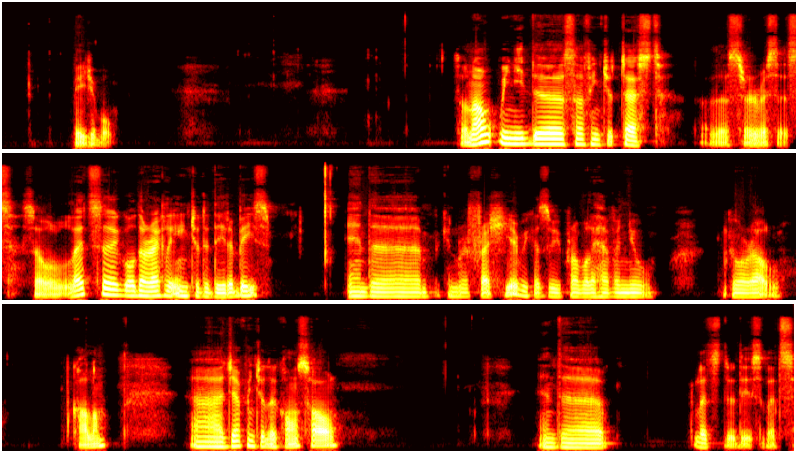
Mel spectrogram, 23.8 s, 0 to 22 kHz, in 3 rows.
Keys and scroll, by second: 3.6 Return, 3.6 alt+super+l, 12.8 super+r, 18.5 shift+super+F10.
